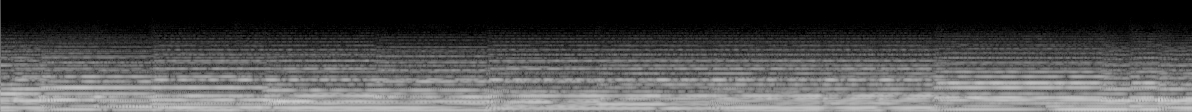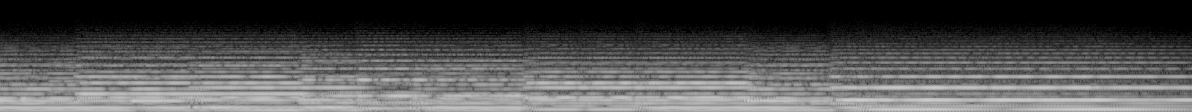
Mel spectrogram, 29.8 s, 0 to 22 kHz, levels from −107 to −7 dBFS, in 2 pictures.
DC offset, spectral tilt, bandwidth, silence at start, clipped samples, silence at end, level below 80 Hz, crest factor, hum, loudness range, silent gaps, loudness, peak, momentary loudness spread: under 0.1%; -10.5 dB/octave; 5.6 kHz; 0 s; under 0.1%; 0 s; -46 dBFS; 12 dB; none; 4 LU; none; -31 LUFS; -18 dBFS; 5 LU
